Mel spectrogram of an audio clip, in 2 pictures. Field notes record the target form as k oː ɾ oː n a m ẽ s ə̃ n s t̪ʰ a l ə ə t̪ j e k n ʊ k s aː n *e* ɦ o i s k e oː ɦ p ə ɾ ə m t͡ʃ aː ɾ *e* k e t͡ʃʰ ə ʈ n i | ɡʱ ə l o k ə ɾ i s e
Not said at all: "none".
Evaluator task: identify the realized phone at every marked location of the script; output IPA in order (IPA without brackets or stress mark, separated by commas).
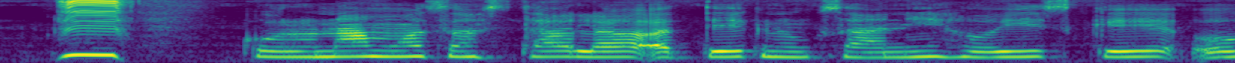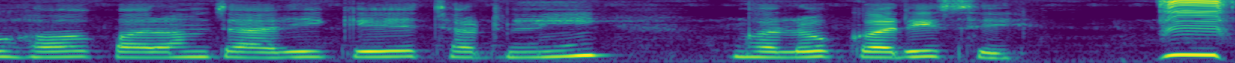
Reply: i, i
